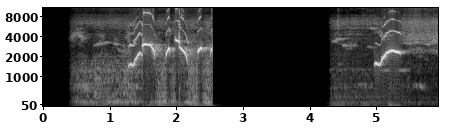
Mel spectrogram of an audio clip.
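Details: White-rumped shama (kacer) song played in the morning to coax a reluctant bird into singing: two short bursts of loud, clear whistled notes with sweeping upslurs, separated by nearly two seconds of silence.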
